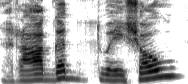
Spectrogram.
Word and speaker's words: रागद्वेषौ: दूसरे चरण में देखिए, रागद्वेषौ और व्यवस्थितौ। रागद में हमने आघात लेते रागद कहा, फिर द्वेषौ, देवशौ के संग मैंने व का आघात लिया क्योंकि आगे वाला शब्द व्यवस्थितौ है।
